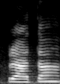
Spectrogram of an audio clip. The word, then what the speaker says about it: प्रातः: विसर्ग, किसी व्यंजन के बाद यदि विसर्ग दो बिंदुओं लगा हो तो उसका उच्चारण अह की तरह होता है। विसर्ग का प्रयोग केवल संस्कृत के शब्दों में होता है बच्चों। जैसे प्रातः, प्रातः जब हम लिखते हैं तो हमारे मुख से अह निकलता है, तो उसे हम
